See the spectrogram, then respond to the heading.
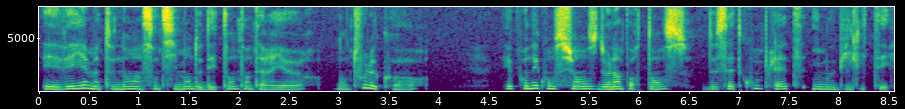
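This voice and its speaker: Mellow-voiced woman guiding a calm meditation. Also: medium pitch. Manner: calm, soothing, deliberate delivery with pauses. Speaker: yoga nidra instructor. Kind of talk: guided meditation, measured scripted instruction.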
